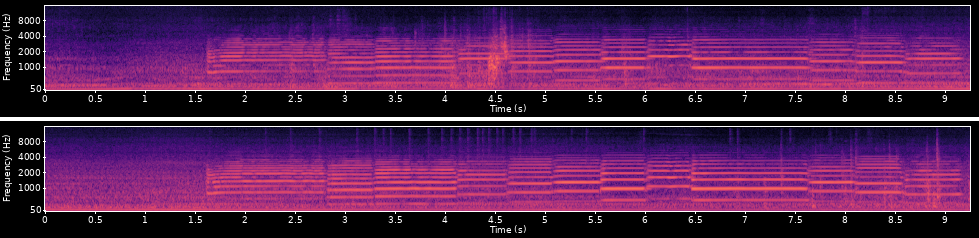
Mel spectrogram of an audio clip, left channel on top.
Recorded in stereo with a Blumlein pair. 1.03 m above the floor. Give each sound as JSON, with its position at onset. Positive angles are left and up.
{"t": 1.6, "sound": "a trumpet", "azimuth_deg": -30, "distance_m": 1.3}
